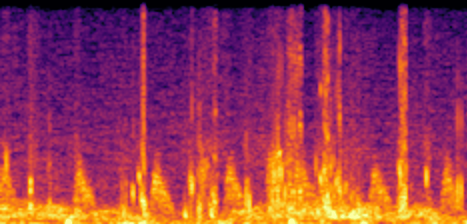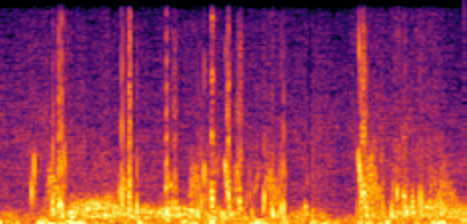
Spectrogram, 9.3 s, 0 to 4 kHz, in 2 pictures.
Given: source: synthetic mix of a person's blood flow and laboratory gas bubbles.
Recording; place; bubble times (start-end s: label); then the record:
Doppler ultrasound of blood flow; subclavian vein
0.05-0.13 s: bubbles
0.30-0.41 s: bubbles
0.50-0.55 s: bubbles
0.77-0.83 s: bubbles
1.23-1.55 s: bubbles
1.84-2.22 s: bubbles
2.46-2.56 s: bubbles
2.68-3.08 s: bubbles
3.16-3.67 s: bubbles
3.98-4.15 s: bubbles
4.26-4.34 s: bubbles
4.58-4.67 s: bubbles
4.98-5.08 s: bubbles
5.16-5.47 s: bubbles
5.69-6.11 s: bubbles
6.32-6.49 s: bubbles
6.58-6.90 s: bubbles
6.93-7.59 s: bubbles
7.73-7.79 s: bubbles
8.26-9.14 s: bubbles
From the record:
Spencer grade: 3 (all of the cardiac periods contain showers or single bubble signals, but not dominating or overriding the cardiac motion signals); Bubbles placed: anywhere in the cardiac cycle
